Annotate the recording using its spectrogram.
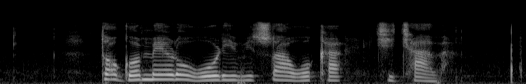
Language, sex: Venda, female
